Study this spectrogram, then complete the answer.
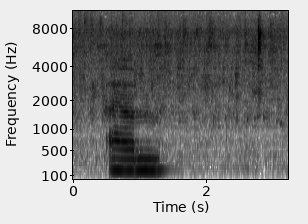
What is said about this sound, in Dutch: Even wat warm water er aan het badje toevoegen.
